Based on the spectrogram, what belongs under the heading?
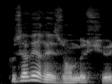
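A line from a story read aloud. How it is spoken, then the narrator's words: Plain. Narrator (French): dit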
